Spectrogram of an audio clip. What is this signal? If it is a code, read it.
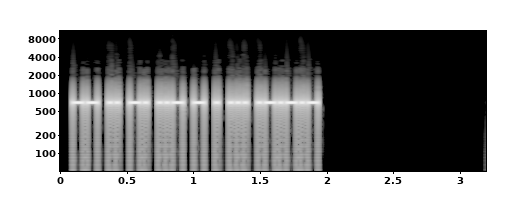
Morse code, heard as a keyed tone, about 44 wpm, 700 Hz. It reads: MINUTES.
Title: A Sound Of Thunder 45wpm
